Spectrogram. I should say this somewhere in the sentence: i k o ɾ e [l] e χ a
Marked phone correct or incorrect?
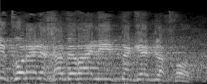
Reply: correct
